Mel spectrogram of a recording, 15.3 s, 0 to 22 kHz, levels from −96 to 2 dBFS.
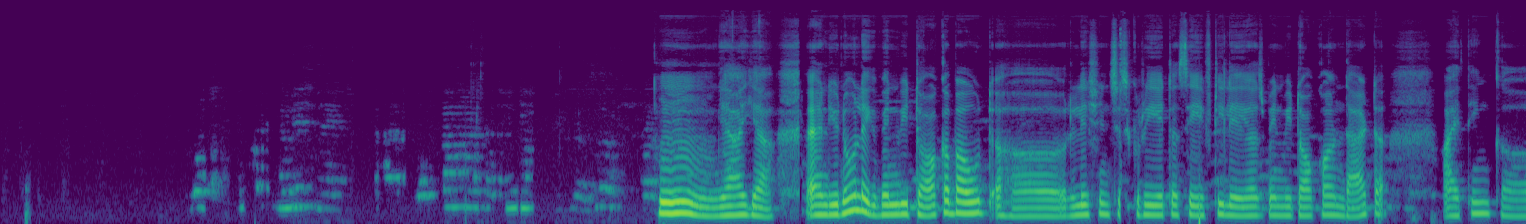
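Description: At 2.54 s and 4.65 s the speech freezes on a flat held level for 8.2 ms and 5.3 ms, an underrun with held sample. The output buffer ran dry and the converter held its last value, so the sound stops without a click. Essentially nothing was lost and playback resumes where it stopped, so the restart is soft. The 5.3 ms gap fits a 256-sample buffer.

From 7.97 to 8.03 s, and again from 11.18 to 11.21 s, the audio skips forward. This is likely a broken MP3 bit reservoir. After frames were dropped, the following 26.1 ms frames read borrowed bits from the wrong frame.

At 11.99 s a second 5.3 ms underrun with held sample leaves another silent flat hold.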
